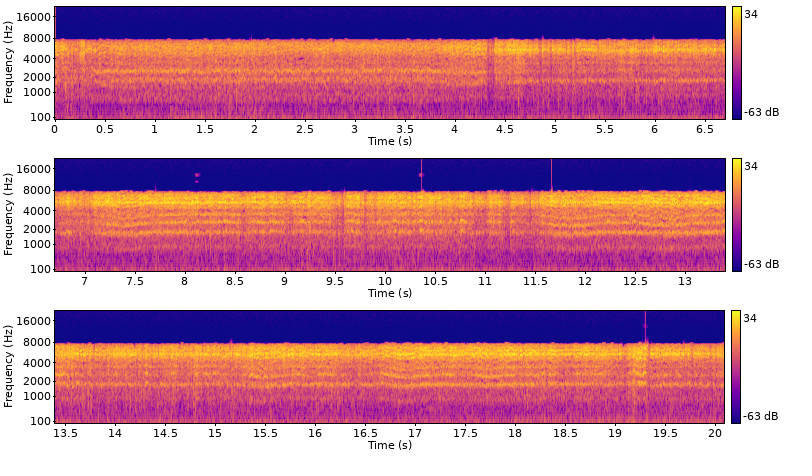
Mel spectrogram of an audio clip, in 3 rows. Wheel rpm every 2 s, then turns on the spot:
200, 200, 220, 230, 230, 230, 230, 230, 230, 230.
none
